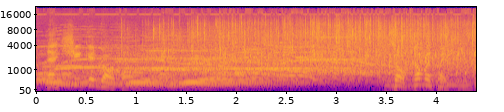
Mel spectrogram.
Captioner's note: audience applause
